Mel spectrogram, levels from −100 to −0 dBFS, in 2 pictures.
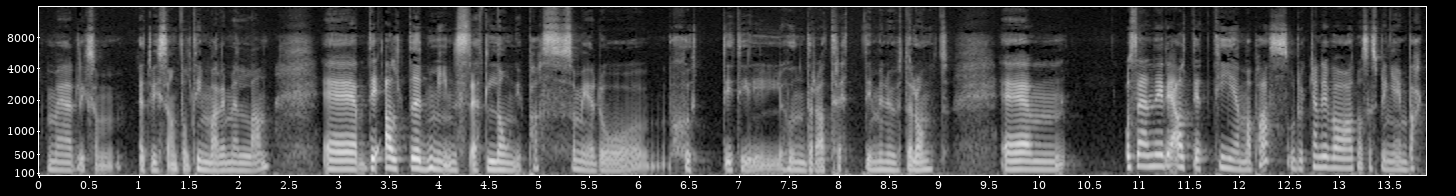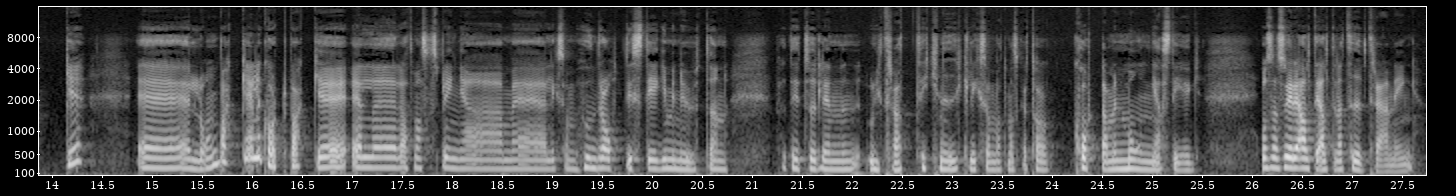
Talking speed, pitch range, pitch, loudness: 165 wpm, 175-215 Hz, 190 Hz, -23 LUFS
